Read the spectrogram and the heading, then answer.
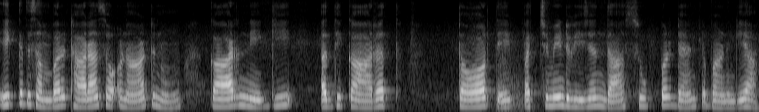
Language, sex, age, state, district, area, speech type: Punjabi, female, 45-60, Punjab, Jalandhar, urban, read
